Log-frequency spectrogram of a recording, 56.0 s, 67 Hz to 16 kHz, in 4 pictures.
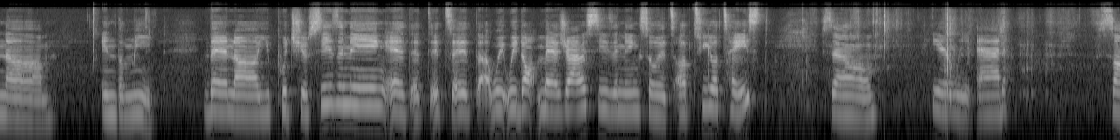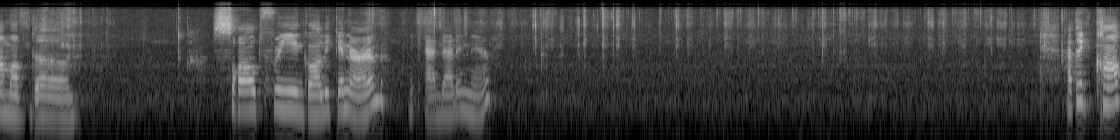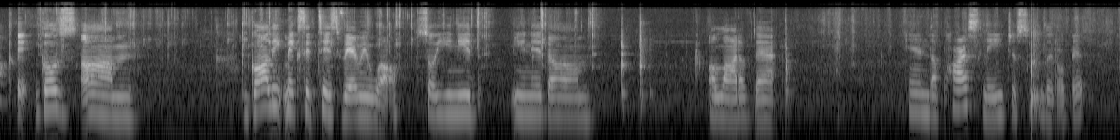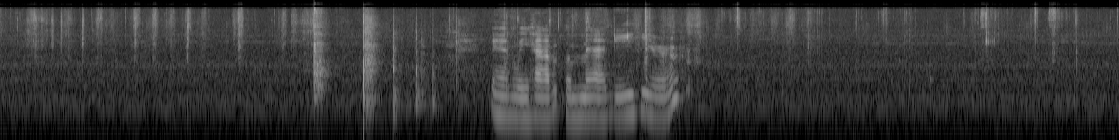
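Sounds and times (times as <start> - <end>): seasoning shaker ticks: 18.1 - 35.6, 42.2 - 45.7.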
